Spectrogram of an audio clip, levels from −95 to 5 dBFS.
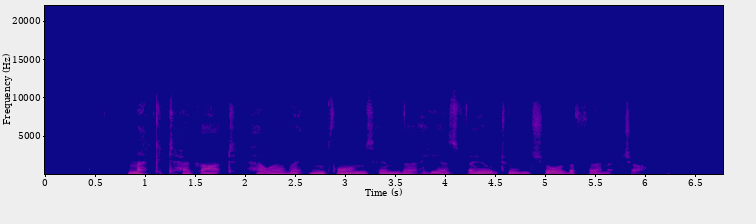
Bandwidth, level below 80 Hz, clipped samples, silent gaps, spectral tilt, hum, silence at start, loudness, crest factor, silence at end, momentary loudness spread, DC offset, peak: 10 kHz; under -90 dBFS; under 0.1%; 1.18-1.25 s, 1.77-1.83 s, 5.69-5.77 s, 6.01-6.22 s; -5.5 dB/octave; none; 0.85 s; -66 LUFS; 24 dB; 0.55 s; 4 LU; under 0.1%; -44 dBFS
